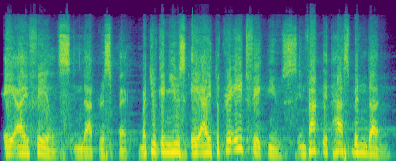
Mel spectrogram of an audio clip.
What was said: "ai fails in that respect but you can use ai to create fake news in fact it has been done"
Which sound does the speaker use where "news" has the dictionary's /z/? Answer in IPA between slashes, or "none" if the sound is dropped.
/s/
